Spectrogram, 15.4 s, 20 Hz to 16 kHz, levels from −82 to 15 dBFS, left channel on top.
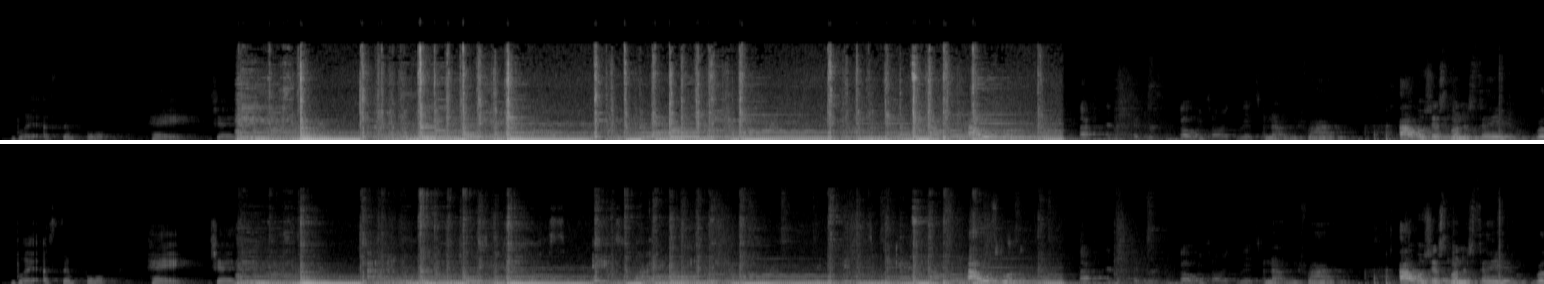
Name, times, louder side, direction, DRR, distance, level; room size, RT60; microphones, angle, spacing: voice 1, 0.1-1.1 1.5-2.6 3.7-5.6 5.9-7.0 8.1-9.2, right 4 dB, 65° right, 13 dB, 0.5 m, -50 dB
sound 1, 2.4-10.6, left 6 dB, 70° left, 0.4 m, -31 dB
sound 2, 6.5-11.8, right 1 dB, 50° right, 3.2 m, -52 dB
voice 2, 9.7-10.2 12.6-13.4 13.7-15.4, right 1 dB, 20° right, 6 dB, 1.0 m, -38 dB
voice 3, 10.8-12.8, left 1 dB, 10° left, 4 dB, 1.1 m, -53 dB
19.0 x 13.5 x 3.6 m, 1.0 s
head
